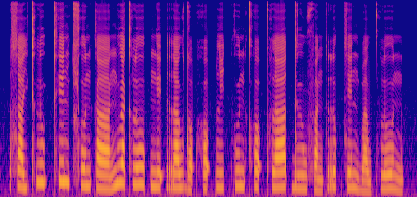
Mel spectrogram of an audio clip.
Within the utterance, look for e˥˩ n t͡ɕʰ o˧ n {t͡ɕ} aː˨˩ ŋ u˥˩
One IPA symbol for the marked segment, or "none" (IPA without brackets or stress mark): k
